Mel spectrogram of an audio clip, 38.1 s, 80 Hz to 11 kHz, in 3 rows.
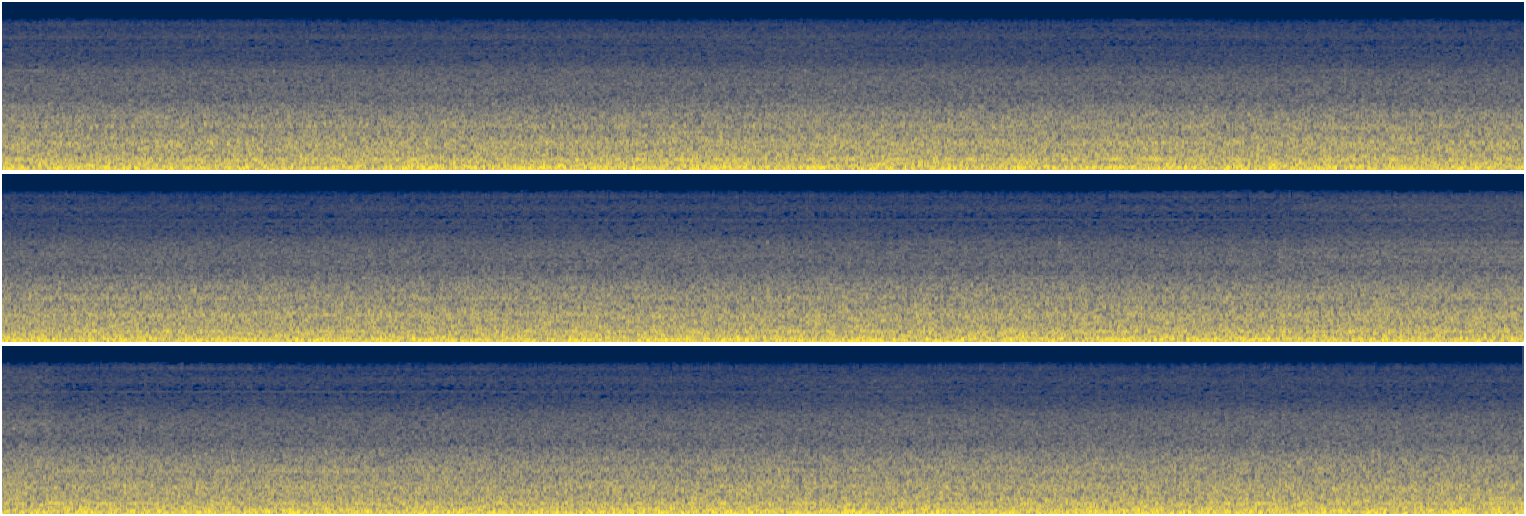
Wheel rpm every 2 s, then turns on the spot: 0, 0, 0, 0, 0, 0, 0, 0, 0, 0, 0, 0, 0, 0, 0, 0, 0, 0, 0.
none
